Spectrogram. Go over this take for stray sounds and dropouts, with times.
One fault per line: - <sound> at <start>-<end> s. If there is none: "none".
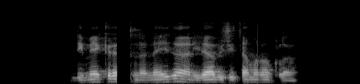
- dropout at 1.2-1.3 s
